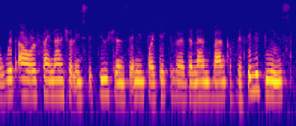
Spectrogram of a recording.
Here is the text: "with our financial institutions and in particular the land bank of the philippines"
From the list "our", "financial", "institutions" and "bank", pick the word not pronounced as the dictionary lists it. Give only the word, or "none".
institutions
